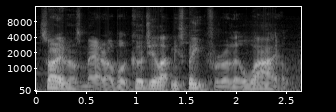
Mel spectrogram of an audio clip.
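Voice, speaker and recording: A man's voice: fairly low pitch, expressive, quick pace, fairly bright tone, soft background music. A man voicing a friendly, polite male professor with a Northern English accent. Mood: earnest. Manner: reads game text aloud in a put-on voice.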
